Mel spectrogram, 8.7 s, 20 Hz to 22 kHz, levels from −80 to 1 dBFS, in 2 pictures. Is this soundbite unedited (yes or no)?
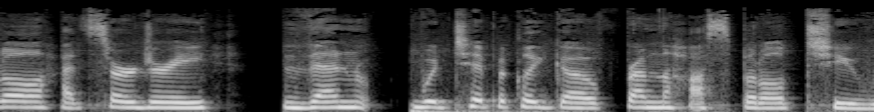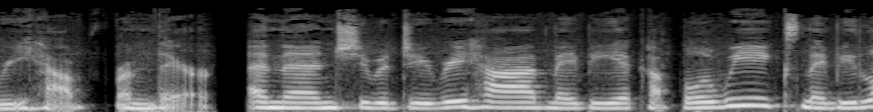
no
